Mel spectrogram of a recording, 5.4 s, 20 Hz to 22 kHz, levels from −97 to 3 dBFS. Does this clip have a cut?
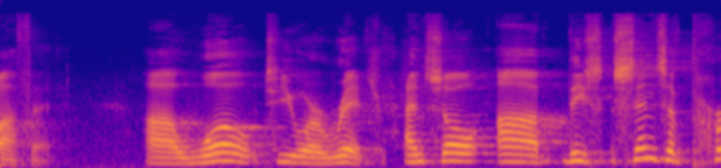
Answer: yes; 1 cut; at 2.8 s

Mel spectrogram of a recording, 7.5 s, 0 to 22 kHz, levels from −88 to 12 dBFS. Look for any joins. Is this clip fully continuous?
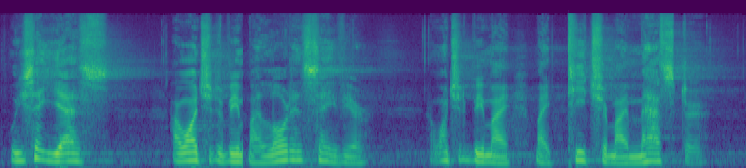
no; 1 cut; at 2.4 s

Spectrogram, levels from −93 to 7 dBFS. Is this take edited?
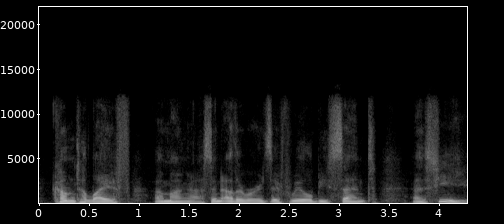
no; 0 cuts

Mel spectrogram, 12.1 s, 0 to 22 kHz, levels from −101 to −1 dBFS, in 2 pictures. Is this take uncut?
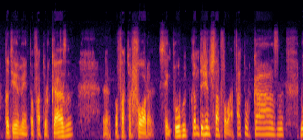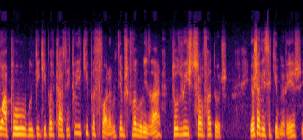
no; 2 cuts; at 2.2 s, 9.3 s

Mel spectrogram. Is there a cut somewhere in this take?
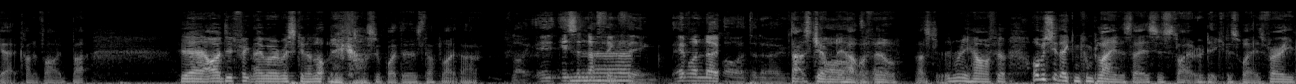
yes; 2 cuts; at 5.0 s, 7.2 s

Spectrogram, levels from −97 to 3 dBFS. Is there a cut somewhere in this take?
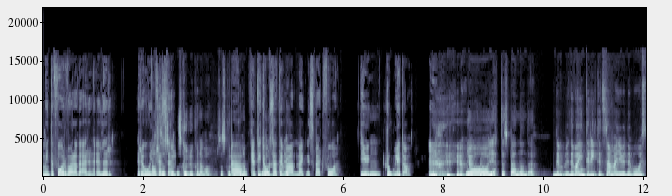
yes; 2 cuts; at 2.6 s, 7.6 s

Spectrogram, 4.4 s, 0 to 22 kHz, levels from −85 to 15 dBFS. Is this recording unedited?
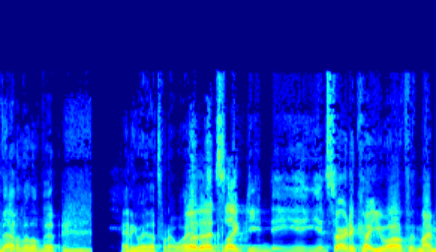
no; 1 cut; at 3.2 s

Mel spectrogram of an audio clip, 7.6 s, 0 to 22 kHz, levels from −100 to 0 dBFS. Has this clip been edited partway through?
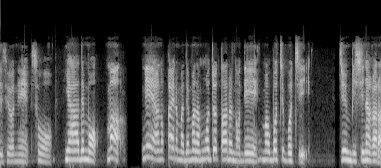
no; 0 cuts

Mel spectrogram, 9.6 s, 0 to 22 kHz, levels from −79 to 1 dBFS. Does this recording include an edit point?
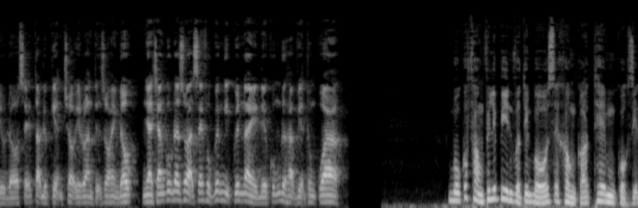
yes; 1 cut; at 2.1 s

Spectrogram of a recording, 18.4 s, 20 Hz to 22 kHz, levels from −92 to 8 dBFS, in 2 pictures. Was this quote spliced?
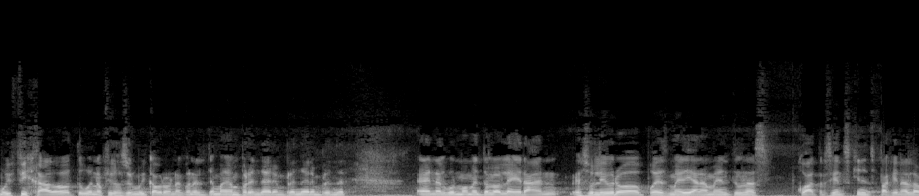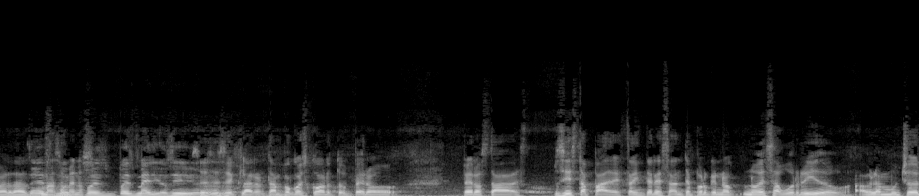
no; 0 cuts

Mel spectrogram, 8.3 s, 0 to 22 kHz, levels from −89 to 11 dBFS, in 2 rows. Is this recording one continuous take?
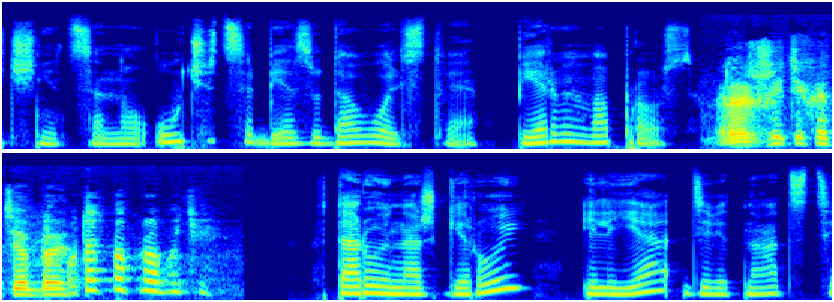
no; 2 cuts; at 2.5 s, 3.5 s

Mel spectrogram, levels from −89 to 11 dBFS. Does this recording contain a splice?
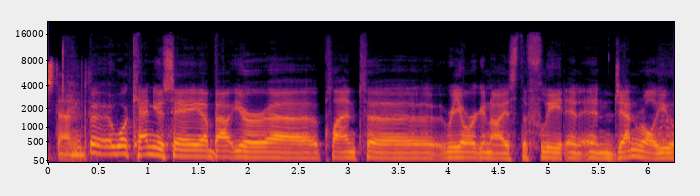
no; 0 cuts

